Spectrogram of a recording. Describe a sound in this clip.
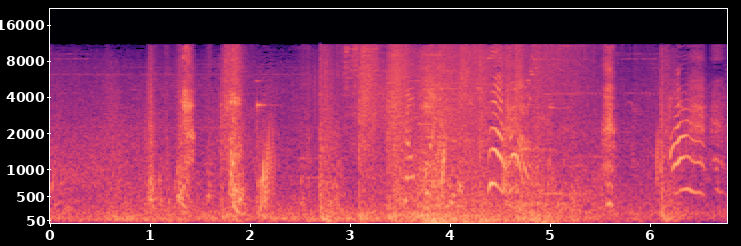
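Sharp magic strikes crack and whoosh.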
